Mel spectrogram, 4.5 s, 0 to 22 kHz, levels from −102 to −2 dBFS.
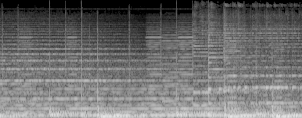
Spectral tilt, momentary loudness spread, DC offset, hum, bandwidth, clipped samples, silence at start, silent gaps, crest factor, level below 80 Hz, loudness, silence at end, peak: -6 dB/octave; 5 LU; under 0.1%; none; 19 kHz; under 0.1%; 0 s; none; 14 dB; -26 dBFS; -22 LUFS; 0 s; -6 dBFS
